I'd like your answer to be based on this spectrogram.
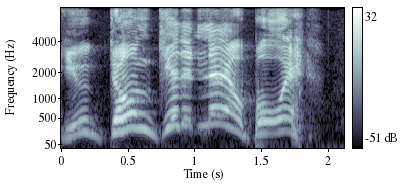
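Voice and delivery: put-on drawling Louisiana accent, loud. Imitating a game villain yelling while attacking: Jack's Deep South Louisiana accent. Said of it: "Deep South Louisiana accent you could expect to ever hear".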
